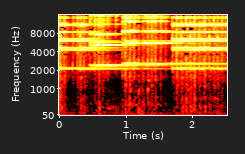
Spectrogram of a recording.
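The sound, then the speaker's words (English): The doorbell of Sandy's workshop at the North Pole rings with bright, sustained metallic tones that shift twice over a few seconds, fairly loud, with no voices. “We walked over to Sandy's workshop, rang the bell.”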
